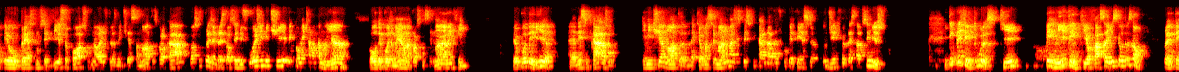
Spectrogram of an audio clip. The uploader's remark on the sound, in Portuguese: Conteúdo produzido originalmente como webinar ao vivo da iugu.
